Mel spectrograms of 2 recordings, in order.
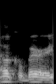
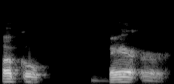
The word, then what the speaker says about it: huckleberry: It's not huckleberry. He mispronounced that shit. It's hucklebearer.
